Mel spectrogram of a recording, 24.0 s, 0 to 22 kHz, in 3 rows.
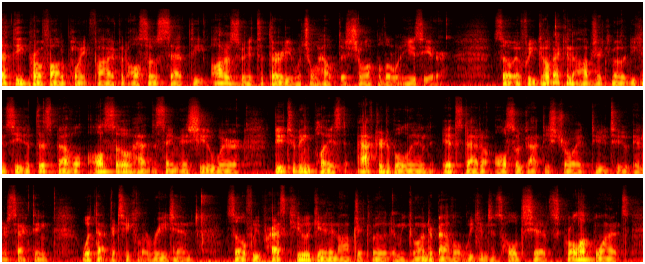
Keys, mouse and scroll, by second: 5.4 click, 7.7 middle click, 10.9 click, 16.3 middle click, 17.4 middle click, 18.4 q, 20.7 click, 22.9-24.0 shift+scroll up 2.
